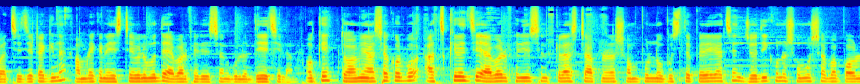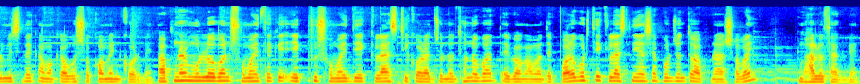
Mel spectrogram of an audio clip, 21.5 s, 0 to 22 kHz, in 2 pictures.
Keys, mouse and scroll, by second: 0.9 click.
